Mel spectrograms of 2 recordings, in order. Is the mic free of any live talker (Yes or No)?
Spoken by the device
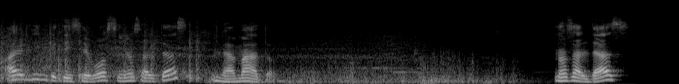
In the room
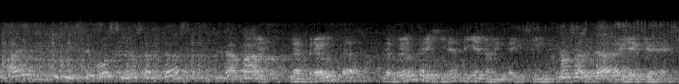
No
